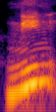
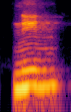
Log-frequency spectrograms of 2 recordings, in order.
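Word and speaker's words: 您: কিন্তু এইখানে একটা দেখার বিষয়, সেটা হলো যে নিতে কিন্তু থার্ড টোন, বাট নিন এ সেকেন্ড টোন। সেক্ষেত্রে উচ্চারণটা কিন্তু এখানে আলাদা হবে। যেমন নি, সেখানে থার্ড টোনটা ইউজ হয়েছে, আই এর ভয়েসটা আপ থেকে নিচে এসে আবার বাড়ছে। বাট নিন, এখানে আই কিন্তু ডিরেক্ট নিচ থেকে উপরে হয়ে গেছে, ভয়েসটা ইনক্রিজ হবে।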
